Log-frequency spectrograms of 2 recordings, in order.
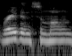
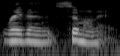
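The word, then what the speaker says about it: Raven-Symoné: I learned I was pronouncing it wrong. I thought she was Raymond Simone the whole time. Raven Simone the whole time, but now I found out she was Raven Simony, which makes sense because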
